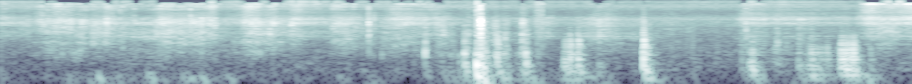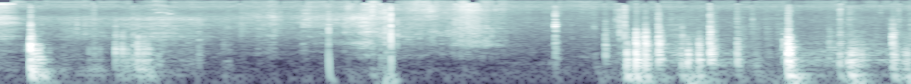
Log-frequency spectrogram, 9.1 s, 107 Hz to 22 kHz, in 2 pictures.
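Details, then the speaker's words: Peugeot 308 T9 doors, two years after door stopper repair kit, in about 25° heat after sitting in sun: irregular dry creaks and woody clunks as the door swings; dried door check straps creaking. "so it's been about 2 years since then and in hot weather let's say when it's around 25° outside and the car's been sitting in the sun the doors start to Creak a little again it sounds like this"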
